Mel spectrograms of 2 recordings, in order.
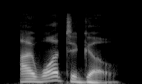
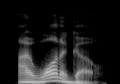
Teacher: Want is stressed, but to is unstressed and almost sounds like ta.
